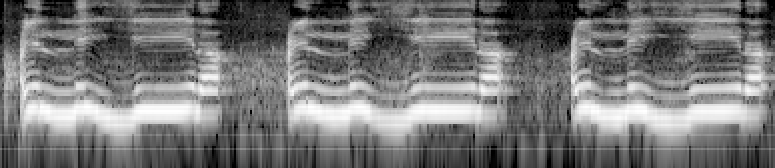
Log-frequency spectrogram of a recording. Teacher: دیکھیے یہاں لام کے نیچے کیا ہے؟ لام پر تشدید ہے، ٹھیک ہے، تو عین کو لام میں ملانا ہے، پھر آگے یا پر بھی تشدید ہے تو لام کو پھر یا میں ملانا ہے، ٹھیک ہے، اور پھر یا کے بعد دوسرے یا میں جو ہے ساکن ہے تو پھر یہاں بھی یا کو یا سے ملانا ہے، اس لیے کہ ساکن ہے، ٹھیک ہے۔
